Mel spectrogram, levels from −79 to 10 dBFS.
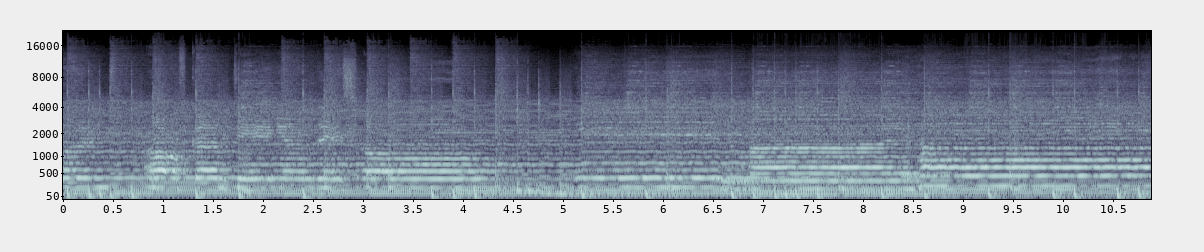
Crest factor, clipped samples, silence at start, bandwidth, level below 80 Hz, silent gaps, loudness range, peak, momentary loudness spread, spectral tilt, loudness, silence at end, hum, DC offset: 8 dB; 1%; 0 s; 18.5 kHz; -24 dBFS; none; 3 LU; 0 dBFS; 5 LU; -5 dB/octave; -9 LUFS; 0 s; none; under 0.1%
